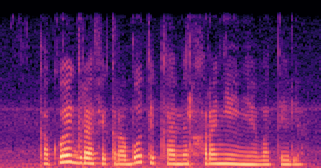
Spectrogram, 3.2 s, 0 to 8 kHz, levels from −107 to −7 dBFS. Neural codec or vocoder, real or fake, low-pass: none; real; 7.2 kHz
